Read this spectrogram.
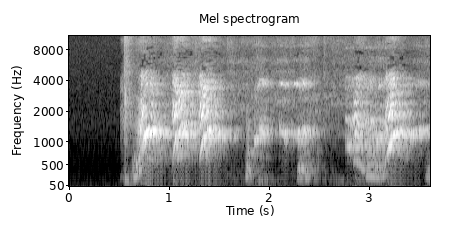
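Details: A Papillon playing gives rapid, high-pitched barks in a quick cluster, a short pause, then two more sharp yappy barks with harmonic ringing.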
